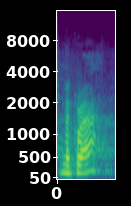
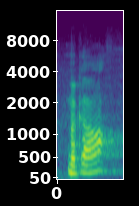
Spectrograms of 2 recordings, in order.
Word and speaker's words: McGrath: Uh, next is McGrath. McGarth, sorry. We just discussed my name being mispronounced. The Irish pronunciation, so no th at the end.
